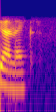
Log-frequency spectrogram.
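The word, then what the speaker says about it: Isagenix: And on your website, you also offer the, how do you pronounce that, Isagenics line of products? – Isagenics.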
